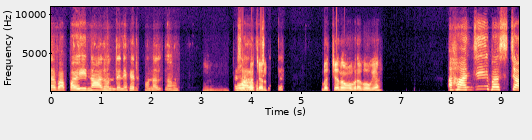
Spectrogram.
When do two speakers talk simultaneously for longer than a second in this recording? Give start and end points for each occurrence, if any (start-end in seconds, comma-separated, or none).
none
